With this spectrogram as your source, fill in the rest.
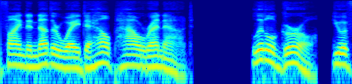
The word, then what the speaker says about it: Hao Ren: Reminder, the pronunciation of Hao Ren is very similar to the pronunciation of good person in Mandarin Chinese.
